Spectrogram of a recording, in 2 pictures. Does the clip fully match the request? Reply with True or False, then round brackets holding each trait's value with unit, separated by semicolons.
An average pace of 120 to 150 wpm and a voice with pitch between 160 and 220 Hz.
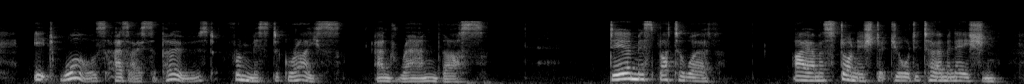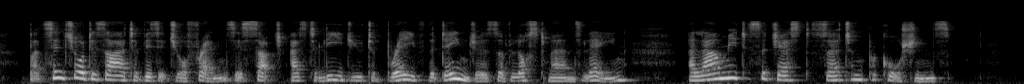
True (140 wpm; 185 Hz)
